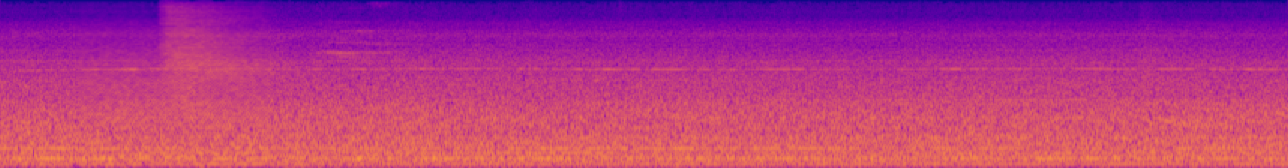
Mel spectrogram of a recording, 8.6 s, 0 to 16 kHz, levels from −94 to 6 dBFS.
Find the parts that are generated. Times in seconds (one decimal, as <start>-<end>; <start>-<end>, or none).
0.5-1.8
